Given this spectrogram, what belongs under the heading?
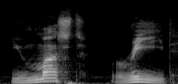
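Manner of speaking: "must ... read" slowly, word by word; slow correction. Shown as a demonstration. Teacher corrects the learner's grammar, slow and deliberate. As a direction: say "You must read" slowly, pausing before "read". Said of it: "No to".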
